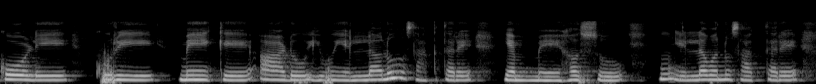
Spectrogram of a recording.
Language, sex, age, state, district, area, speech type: Kannada, female, 30-45, Karnataka, Chikkamagaluru, rural, spontaneous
